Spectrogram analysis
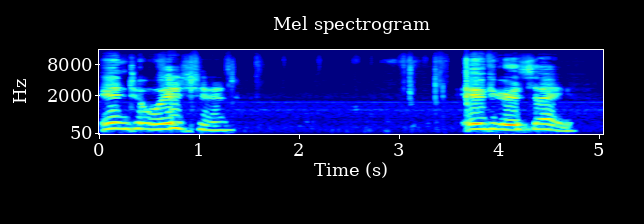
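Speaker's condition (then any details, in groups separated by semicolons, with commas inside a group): Throat cancer radiation damage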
